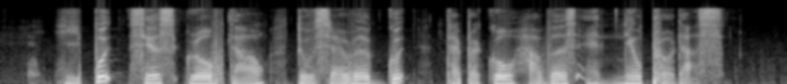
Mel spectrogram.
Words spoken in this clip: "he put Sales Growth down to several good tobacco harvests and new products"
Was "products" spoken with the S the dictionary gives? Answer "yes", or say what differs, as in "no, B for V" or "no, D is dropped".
yes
